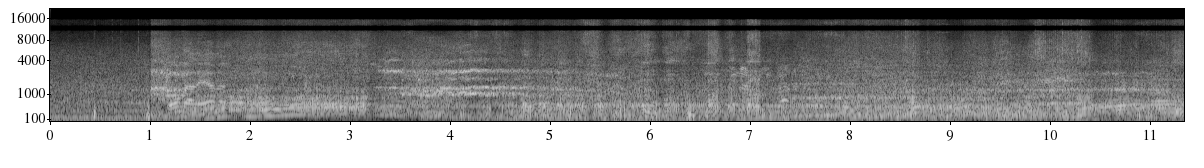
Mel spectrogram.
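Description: Car engines rev and whine up and down in pitch nearby.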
